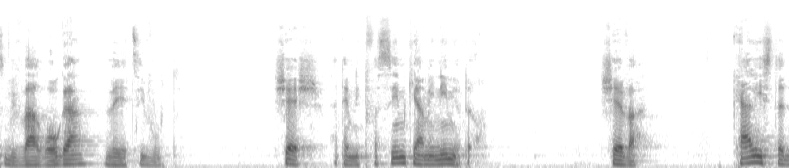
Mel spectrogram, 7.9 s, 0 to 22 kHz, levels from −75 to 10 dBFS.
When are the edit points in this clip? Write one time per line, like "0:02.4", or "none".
0:03.3

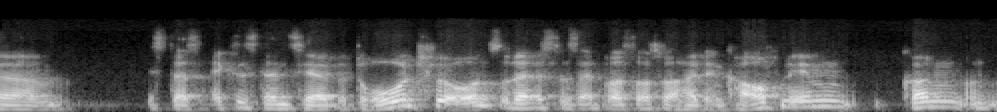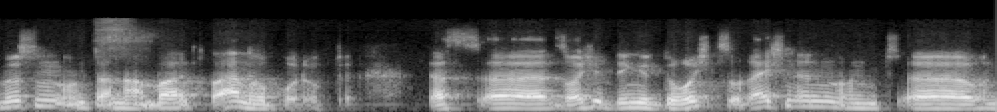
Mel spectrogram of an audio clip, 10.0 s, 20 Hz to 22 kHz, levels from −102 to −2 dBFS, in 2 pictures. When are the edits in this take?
none

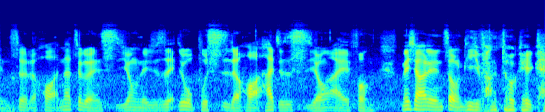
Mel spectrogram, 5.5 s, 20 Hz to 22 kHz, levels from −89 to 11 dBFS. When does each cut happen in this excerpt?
0:01.7

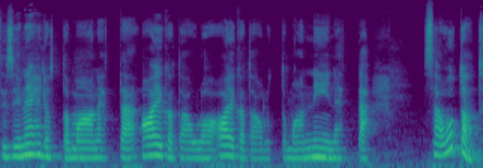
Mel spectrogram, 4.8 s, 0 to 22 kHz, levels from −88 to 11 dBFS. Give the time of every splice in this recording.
0:01.4

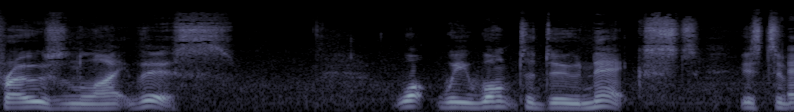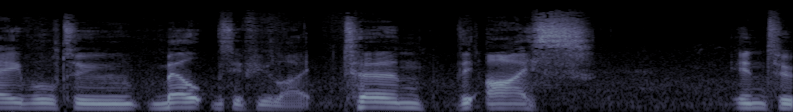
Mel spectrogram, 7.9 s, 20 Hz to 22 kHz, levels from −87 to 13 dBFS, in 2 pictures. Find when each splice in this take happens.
0:03.9
0:05.1

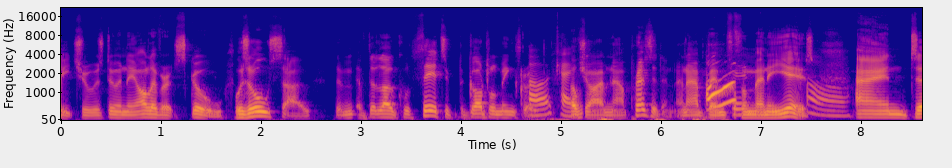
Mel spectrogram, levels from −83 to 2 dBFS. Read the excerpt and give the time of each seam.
0:01.7
0:02.9
0:03.9
0:04.6
0:05.2
0:06.7

